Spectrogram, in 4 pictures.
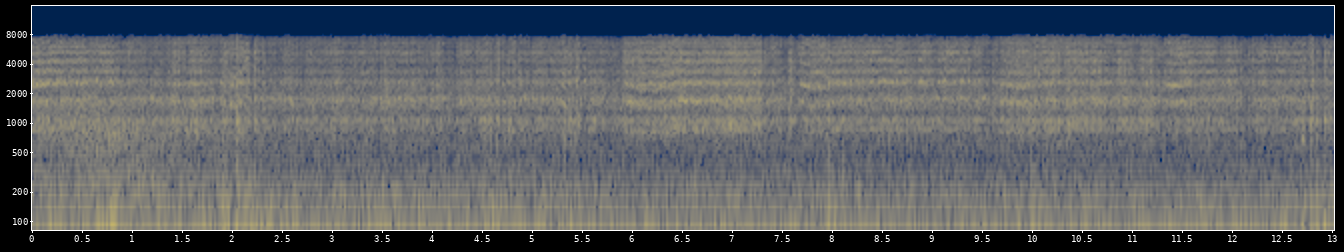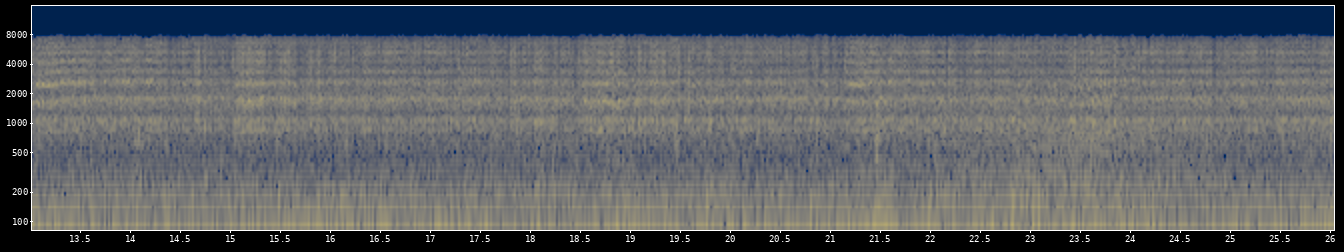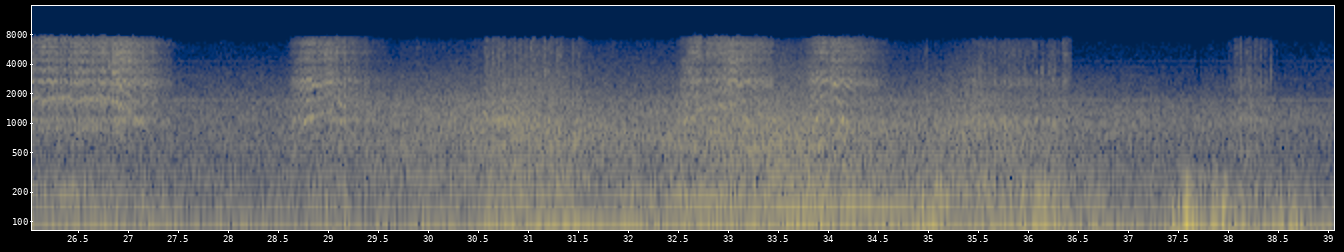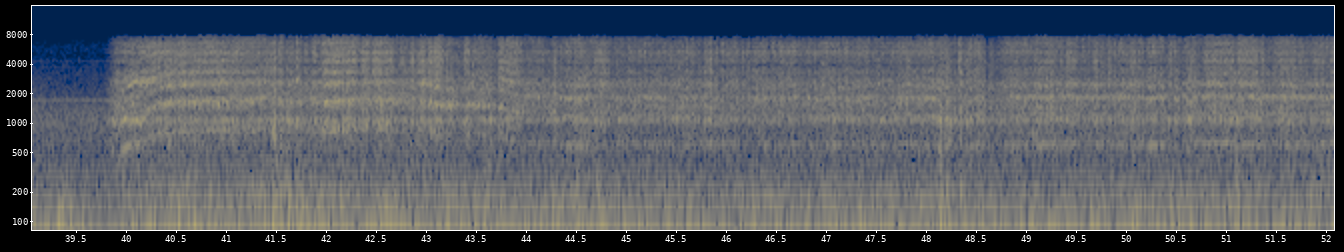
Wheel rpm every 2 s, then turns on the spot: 230, 230, 230, 230, 230, 230, 230, 230, 230, 230, 230, 230, 240, 130, 30, 20, 50, 30, 10, 10, 190, 220, 170, 160, 160, 160.
26-28 30-32 34-40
